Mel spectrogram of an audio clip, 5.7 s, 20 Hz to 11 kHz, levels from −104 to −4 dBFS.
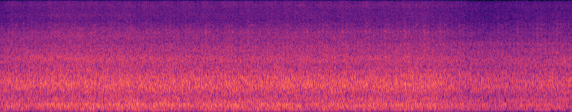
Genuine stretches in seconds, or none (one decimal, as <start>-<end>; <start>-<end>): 0.0-3.6; 4.3-5.7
